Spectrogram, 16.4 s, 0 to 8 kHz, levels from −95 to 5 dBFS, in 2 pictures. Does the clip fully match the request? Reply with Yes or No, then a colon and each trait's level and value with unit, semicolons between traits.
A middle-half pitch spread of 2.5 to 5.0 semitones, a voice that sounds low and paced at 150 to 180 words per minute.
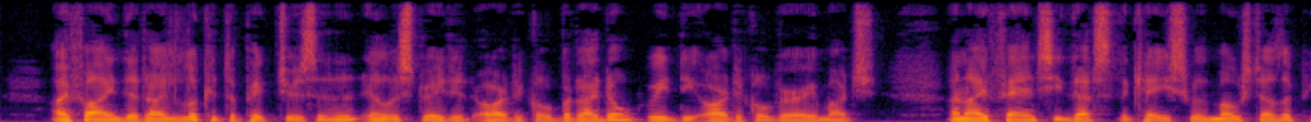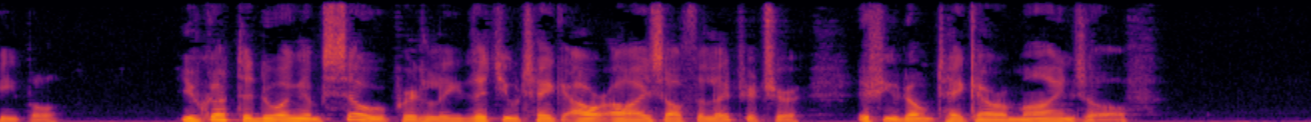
No: average, 4.4 semitones; low, 130 Hz; average, 190 wpm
